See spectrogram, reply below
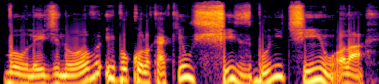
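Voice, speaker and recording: Very dark-voiced man teaching a lesson. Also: mid-range voice, lively intonation, normal speed. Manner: talks to viewers with many rhetorical questions. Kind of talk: online exam-prep lesson.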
